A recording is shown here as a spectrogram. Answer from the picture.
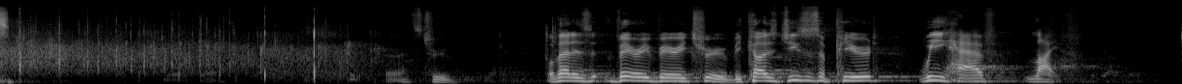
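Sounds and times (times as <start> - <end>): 
round of applause: 0.0 - 4.1
speech: 4.1 - 4.6, 5.5 - 10.8.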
